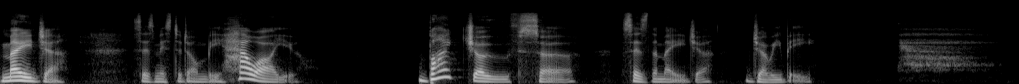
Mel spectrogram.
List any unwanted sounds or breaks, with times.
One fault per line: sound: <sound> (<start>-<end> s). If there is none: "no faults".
sound: sigh (9.0-10.0 s)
